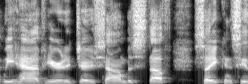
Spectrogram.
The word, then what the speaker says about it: Samba: surprised oh man so Joe Samba and I'm pronouncing your last name correctly right Samba yes sir all right that's it so one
